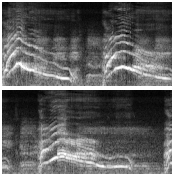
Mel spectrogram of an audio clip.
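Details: Pet dog howling along to a song: three long arching howls, each rising then sliding down, about two seconds apart, with faint music underneath.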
